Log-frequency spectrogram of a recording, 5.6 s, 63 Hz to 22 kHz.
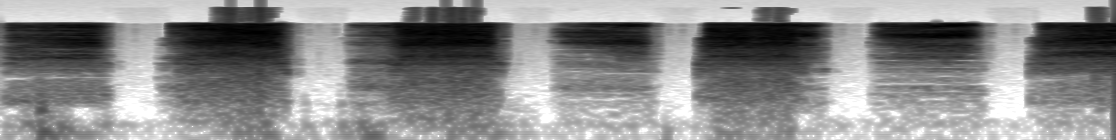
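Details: Unfed great horned owl chicks inside a nest box react to a returning adult around 5:30 am on 3 March 2024 with six or seven harsh, broad rasping hisses, each roughly half a second long.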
